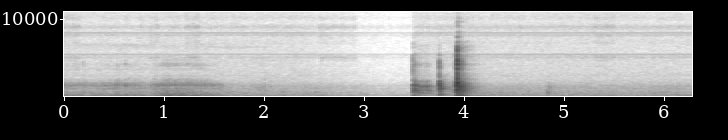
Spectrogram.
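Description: Metal tongs set down on a heatproof mat: a quick run of three sharp clicks and a clunk about three and a half seconds in, after a faint hiss at first.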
